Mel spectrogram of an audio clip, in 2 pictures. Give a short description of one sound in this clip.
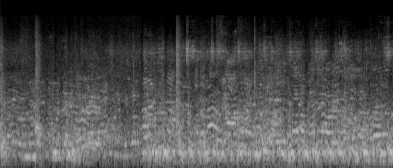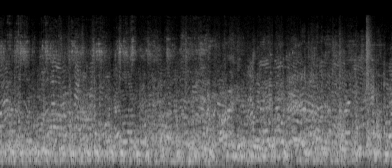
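A crowd of men chatters loudly close by.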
